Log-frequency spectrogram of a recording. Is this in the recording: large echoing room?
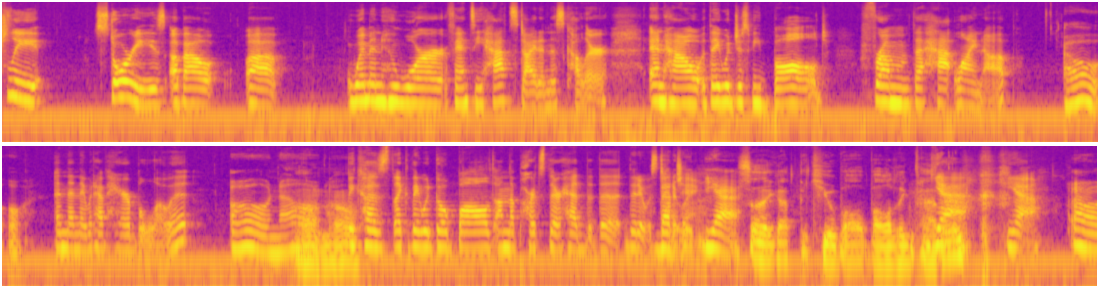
no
